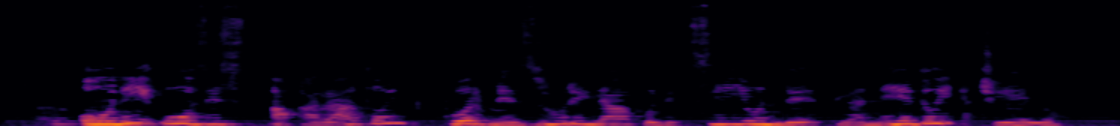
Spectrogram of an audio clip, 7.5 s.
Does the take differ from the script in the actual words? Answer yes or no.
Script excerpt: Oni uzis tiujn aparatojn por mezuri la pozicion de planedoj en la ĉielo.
yes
